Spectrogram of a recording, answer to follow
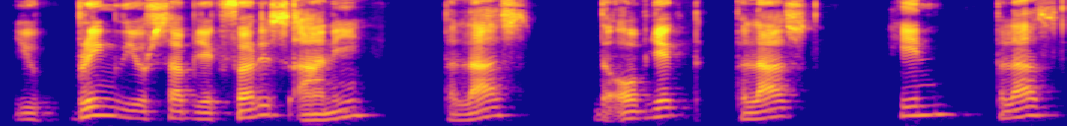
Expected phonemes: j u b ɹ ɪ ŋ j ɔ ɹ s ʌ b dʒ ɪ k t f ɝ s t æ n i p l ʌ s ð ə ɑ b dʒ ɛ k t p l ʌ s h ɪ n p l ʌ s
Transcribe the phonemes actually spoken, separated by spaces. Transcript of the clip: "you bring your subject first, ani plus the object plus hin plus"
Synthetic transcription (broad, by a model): j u b ɹ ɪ ŋ j ɔ ɹ s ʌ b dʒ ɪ k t f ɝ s ɑ n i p l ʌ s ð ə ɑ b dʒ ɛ k t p l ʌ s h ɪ n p l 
